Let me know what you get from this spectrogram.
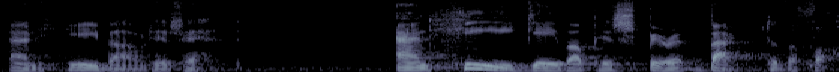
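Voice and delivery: soft, low and subdued; hushed. Real, not acted. Preacher softly describing Jesus' death to the congregation. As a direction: drop to a near hush. Hushed after the shouted cry.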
